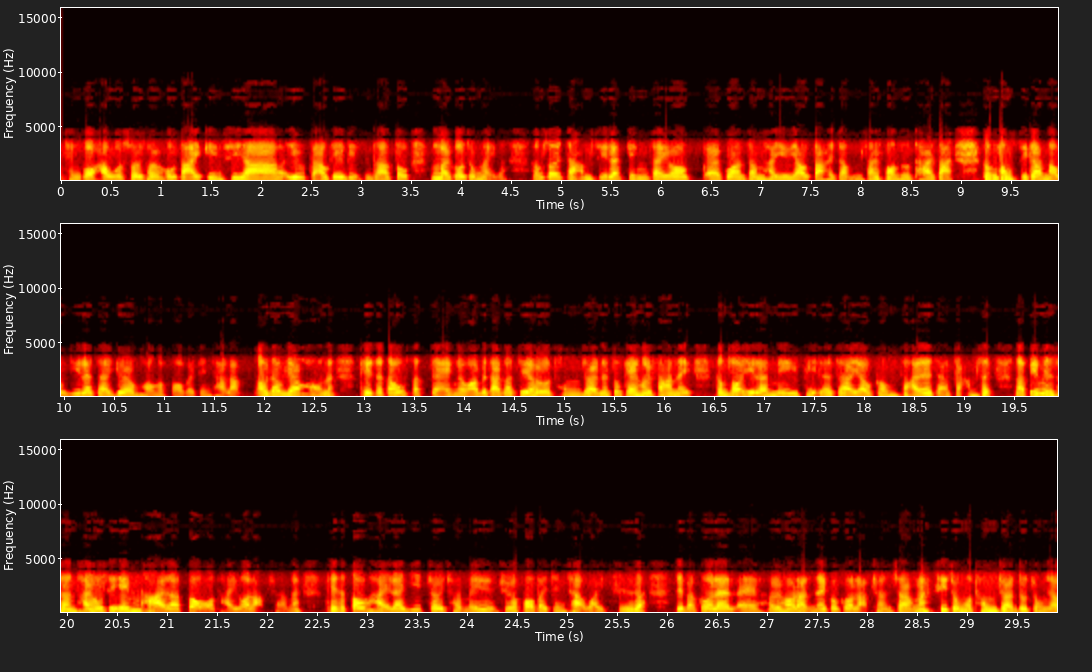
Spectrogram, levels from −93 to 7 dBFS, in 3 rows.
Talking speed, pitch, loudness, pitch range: 355 characters per minute, 185 Hz, -25 LUFS, 155-210 Hz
